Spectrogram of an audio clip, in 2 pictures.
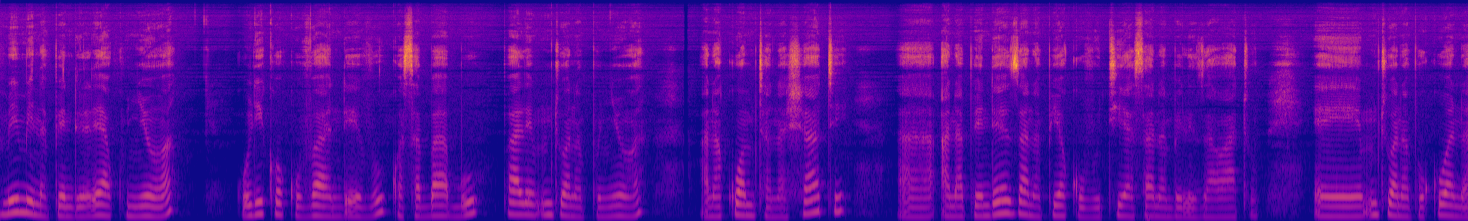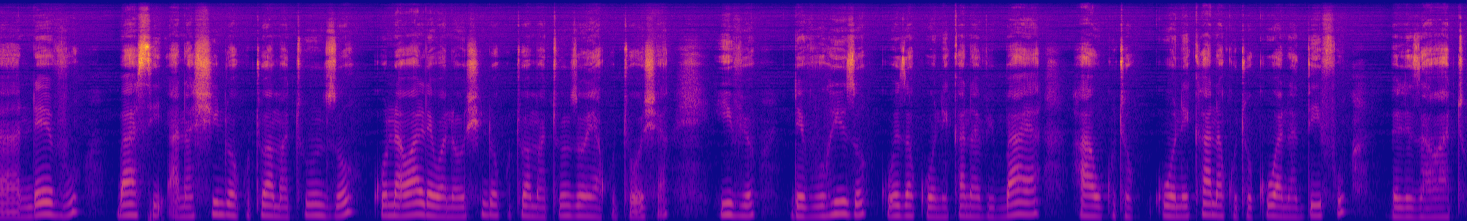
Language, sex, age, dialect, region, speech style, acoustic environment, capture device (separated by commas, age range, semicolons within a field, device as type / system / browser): Swahili, female, 25-34, Kenya - Nairobi Sheng-influenced, Kenya, relaxed; focused, silence, mobile / Linux / Chrome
